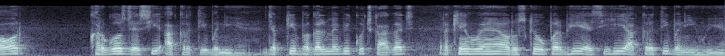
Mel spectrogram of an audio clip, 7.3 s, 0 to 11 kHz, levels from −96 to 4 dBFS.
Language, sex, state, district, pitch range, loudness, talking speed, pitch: Hindi, male, Chhattisgarh, Sukma, 115-140 Hz, -17 LUFS, 205 wpm, 130 Hz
